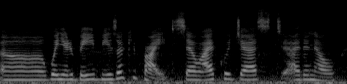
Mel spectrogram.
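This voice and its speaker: The speech moves at a fairly slow pace with audible room echo. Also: woman. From Ukraine. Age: young. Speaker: vlogger. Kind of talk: casual vlog monologue. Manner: hesitant, many fillers.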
